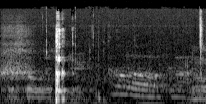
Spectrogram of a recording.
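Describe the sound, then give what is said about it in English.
A faint, low, croaky burp with a drawn-out tonal quality, set among soft clicks and quiet mouth noises. “That was a burp, yeah.”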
